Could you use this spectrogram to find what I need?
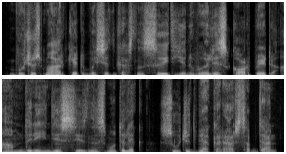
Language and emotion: Kashmiri, fearful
